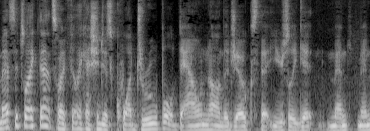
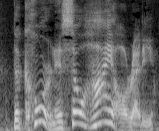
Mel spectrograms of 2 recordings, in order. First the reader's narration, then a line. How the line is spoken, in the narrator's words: I exclaimed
